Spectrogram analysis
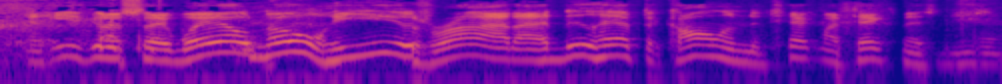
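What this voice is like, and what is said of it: Put-on southern accent. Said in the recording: “Why do you think everyone has a southern accent? ... Why do you associate ignorance with a southern accent”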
